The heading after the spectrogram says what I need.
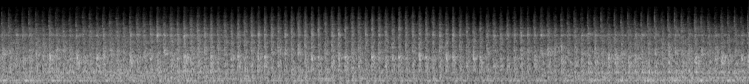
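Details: Deutz F4L514 air-cooled four-cylinder diesel, under repair of cylinders and cylinder heads: steady, even clatter at a constant pace, about four beats a second, no misses or knocks; healthy running.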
